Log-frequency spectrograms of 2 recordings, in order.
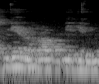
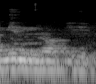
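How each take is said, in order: First: The n merges into the following r sound. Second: The n is kept before the r sound. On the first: The speaker calls it right. "Kenapa harus mir robbihim" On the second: The speaker calls it wrong. "bukan min robbihim"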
